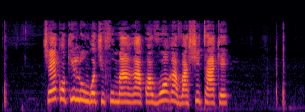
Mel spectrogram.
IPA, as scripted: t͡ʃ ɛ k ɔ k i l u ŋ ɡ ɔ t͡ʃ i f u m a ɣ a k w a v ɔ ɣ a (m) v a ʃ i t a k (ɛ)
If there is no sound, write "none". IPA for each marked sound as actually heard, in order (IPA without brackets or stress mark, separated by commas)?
none, ɛ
